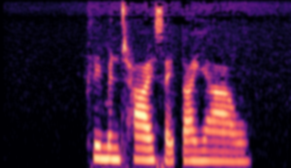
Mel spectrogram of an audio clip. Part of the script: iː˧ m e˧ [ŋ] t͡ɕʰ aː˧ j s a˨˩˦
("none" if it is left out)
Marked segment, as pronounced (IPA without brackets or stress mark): n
